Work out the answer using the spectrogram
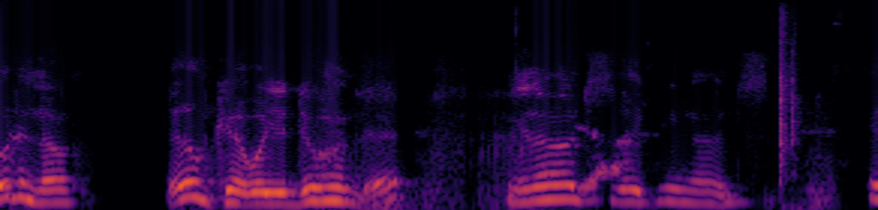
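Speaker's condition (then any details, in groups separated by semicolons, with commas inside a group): Cerebral palsy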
